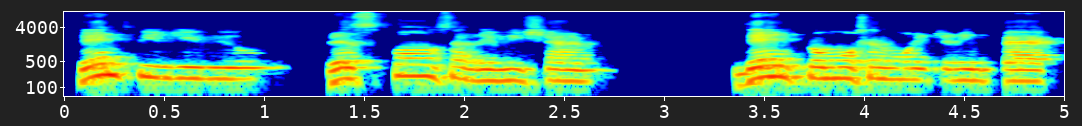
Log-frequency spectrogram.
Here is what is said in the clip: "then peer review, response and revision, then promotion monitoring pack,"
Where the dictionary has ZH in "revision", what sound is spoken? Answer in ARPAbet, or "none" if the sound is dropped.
SH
